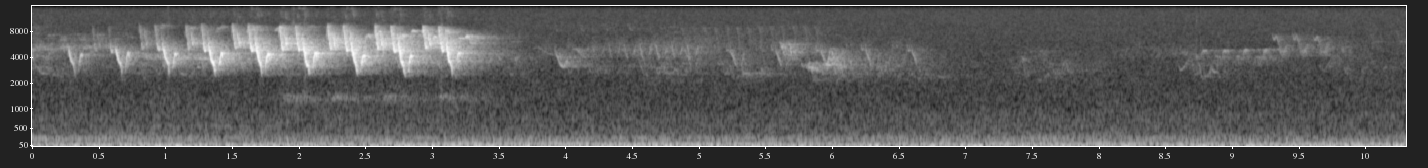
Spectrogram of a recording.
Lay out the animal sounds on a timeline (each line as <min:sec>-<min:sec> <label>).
0:00.0-0:00.7 Winter Wren (Troglodytes hiemalis)
0:00.0-0:03.4 Ovenbird (Seiurus aurocapilla)
0:01.8-0:03.4 American Crow (Corvus brachyrhynchos)
0:02.2-0:03.4 Black-and-white Warbler (Mniotilta varia)
0:03.8-0:10.3 Red-eyed Vireo (Vireo olivaceus)
0:03.9-0:06.1 Tennessee Warbler (Leiothlypis peregrina)
0:04.8-0:06.8 Ovenbird (Seiurus aurocapilla)
0:08.5-0:09.8 Yellow Warbler (Setophaga petechia)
